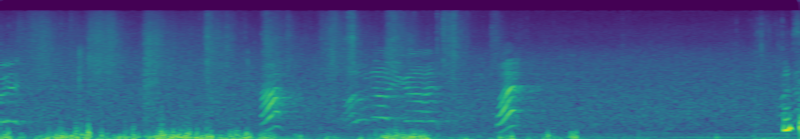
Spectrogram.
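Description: Footsteps and rustling through dry brush and tall grass, with several short shouts from people further off in the middle. The rustling dies down for the last couple of seconds.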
